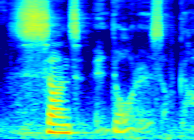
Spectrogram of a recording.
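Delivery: hushed whisper of revelation; awed whispered words. Real, not acted. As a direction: breathe it out like a secret. Preacher drops to whisper.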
